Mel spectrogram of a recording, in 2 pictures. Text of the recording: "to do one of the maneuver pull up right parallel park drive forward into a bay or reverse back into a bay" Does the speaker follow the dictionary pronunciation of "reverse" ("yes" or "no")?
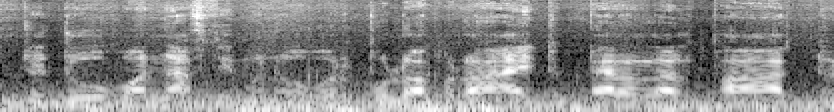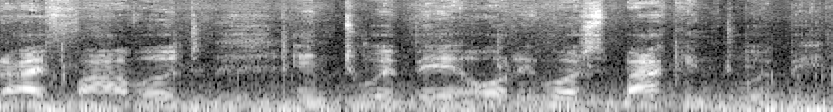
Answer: no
